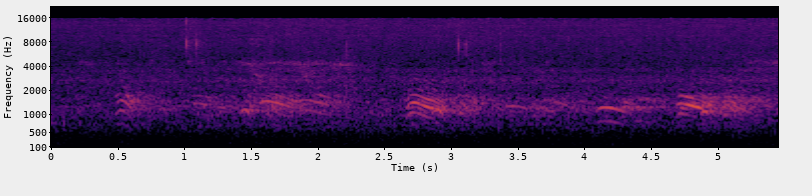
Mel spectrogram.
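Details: Japanese grosbeaks, recorded 7 March 2020, give clear, fluty whistled notes in short bursts every second or so, some sliding down, over a busy murmur of flock chatter.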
